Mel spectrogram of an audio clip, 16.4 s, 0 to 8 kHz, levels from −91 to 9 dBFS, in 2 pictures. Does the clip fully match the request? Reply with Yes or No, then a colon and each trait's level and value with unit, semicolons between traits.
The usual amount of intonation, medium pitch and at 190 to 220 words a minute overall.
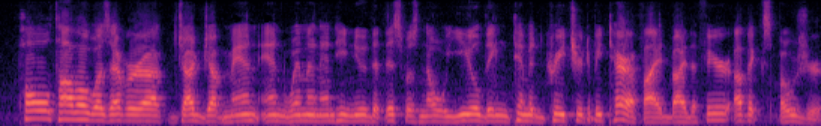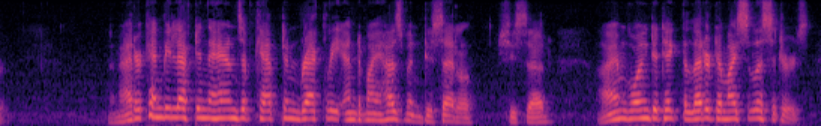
No: wide, 5.7 semitones; medium, 145 Hz; average, 200 wpm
